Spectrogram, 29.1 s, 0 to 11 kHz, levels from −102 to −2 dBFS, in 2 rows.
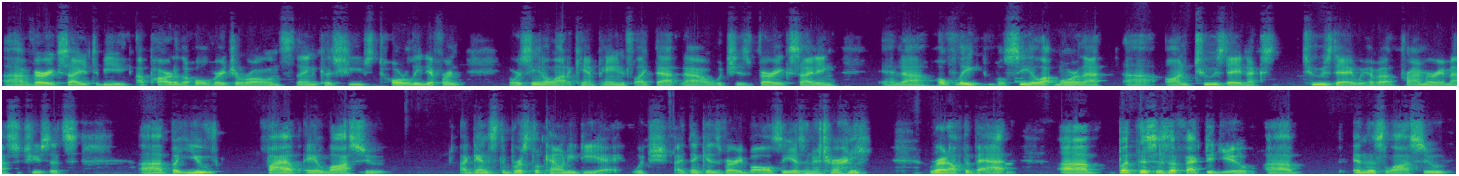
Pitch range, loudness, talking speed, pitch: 85-105 Hz, -23 LUFS, 175 wpm, 90 Hz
